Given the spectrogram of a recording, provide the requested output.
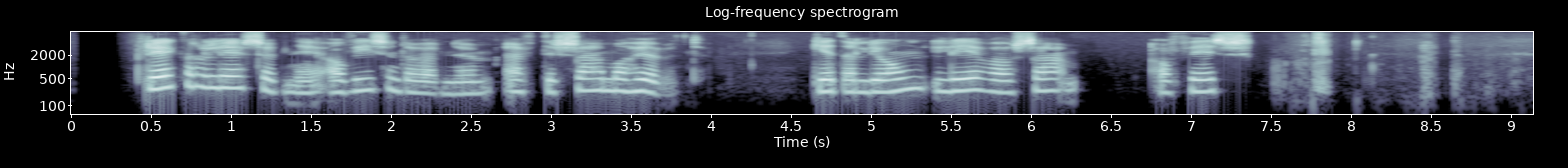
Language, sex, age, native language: Icelandic, female, 20-29, Icelandic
